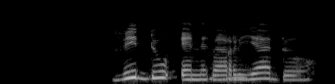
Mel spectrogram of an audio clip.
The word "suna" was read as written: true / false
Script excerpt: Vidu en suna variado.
false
